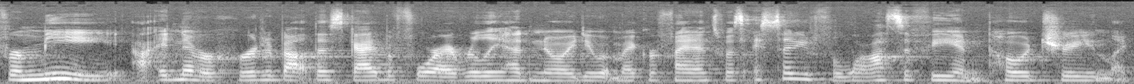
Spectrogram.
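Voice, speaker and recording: Over noticeable background noise and audible room echo, a woman talks at a very fast pace with medium pitch and fairly even intonation. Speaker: keynote speaker. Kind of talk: keynote speech.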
